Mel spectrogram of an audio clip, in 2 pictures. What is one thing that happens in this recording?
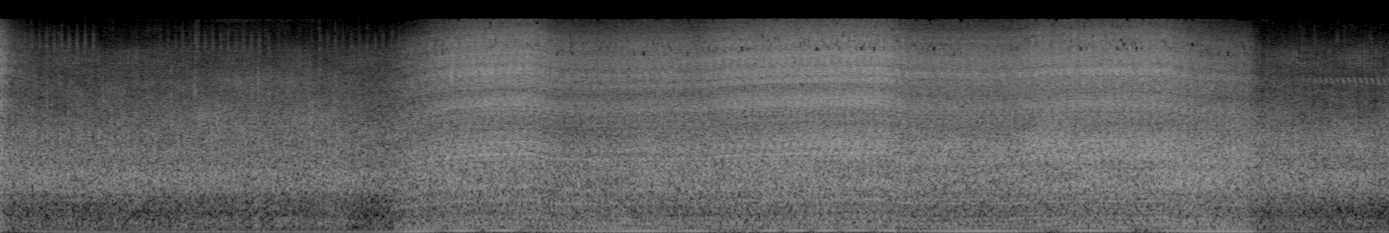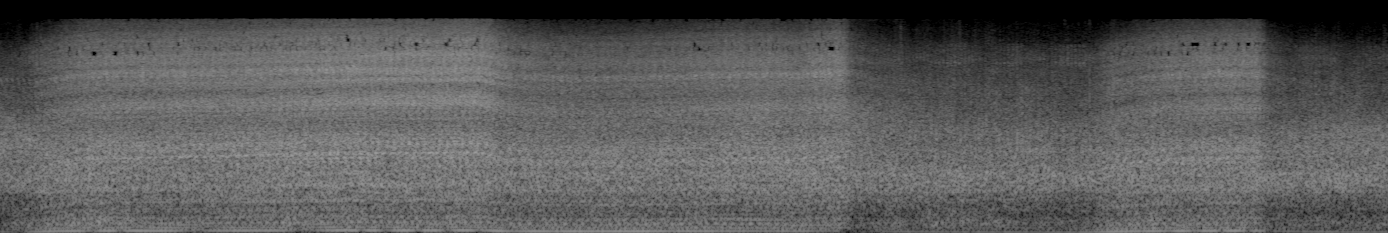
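An armoured vehicle's engine rumbles steadily and rises and falls as it drives.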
